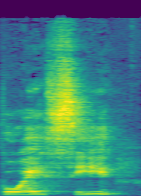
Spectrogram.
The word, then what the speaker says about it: Boise: we are now in Boise Idaho and it's pronounced Boise with a soft s not with a z sound never knew that growing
